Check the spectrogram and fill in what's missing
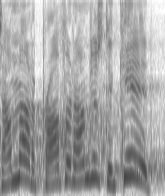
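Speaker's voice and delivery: put-on high, childish protest; whiny kid Jeremiah. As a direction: push back like a small boy. Jeremiah objects to God.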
